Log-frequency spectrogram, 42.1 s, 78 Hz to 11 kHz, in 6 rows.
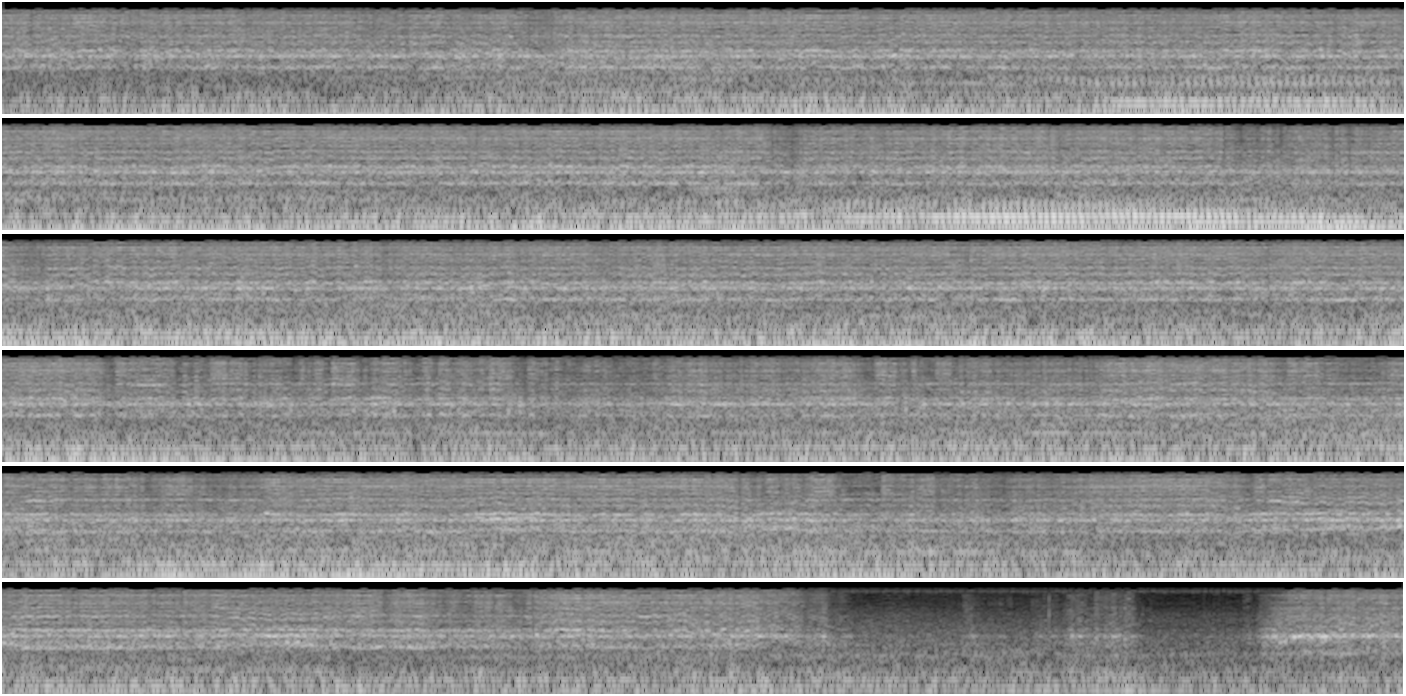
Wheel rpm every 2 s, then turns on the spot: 160, 160, 160, 160, 160, 160, 160, 160, 160, 160, 160, 160, 160, 160, 160, 160, 160, 160, 160, 70, 50.
none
